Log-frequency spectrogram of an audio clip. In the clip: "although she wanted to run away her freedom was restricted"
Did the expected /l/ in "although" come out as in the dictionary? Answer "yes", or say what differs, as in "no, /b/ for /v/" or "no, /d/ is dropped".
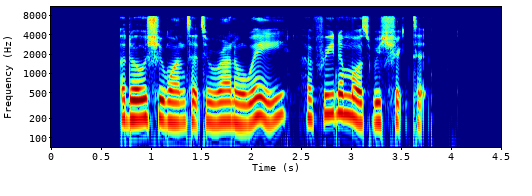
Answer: no, /l/ is dropped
